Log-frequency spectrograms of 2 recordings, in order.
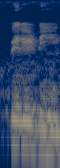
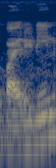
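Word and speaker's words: pyridine: ये कुछ लोग इसको पायरिडीन भी पढ़ते हैं, कुछ लोग इसे पिरिडीन भी कहीं पे प्रोनाउंस किया जाता है। तो आपको जैसे सही लगे आप प्रोनाउंस कर सकते हैं, इसे बोल सकते हैं।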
